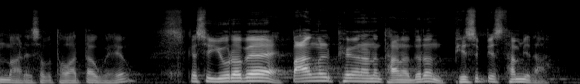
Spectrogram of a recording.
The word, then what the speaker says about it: pain: 그래서 유럽의 빵을 표현하는 단어들은 비슷비슷합니다. 프랑스어로는 영어 철자로는 PAIN이라고 쓰고요. 우리하고 똑같은 발음 빵 그렇게 읽습니다.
